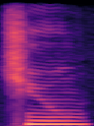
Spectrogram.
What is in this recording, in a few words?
"ciunn1", Taiwanese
